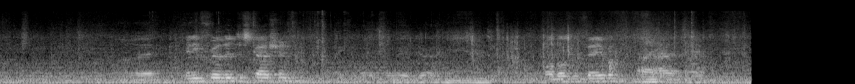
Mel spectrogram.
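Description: A man speaks calmly at a slight distance.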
